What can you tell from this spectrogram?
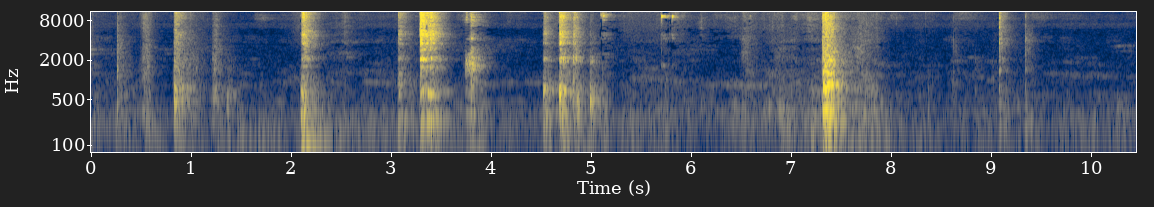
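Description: Stainless-steel kitchenware knocking and clinking as a steel plate, a batter bowl and a ladle are handled around a gas stove: about ten separate sharp knocks and clinks, the loudest about seven seconds in.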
